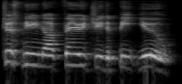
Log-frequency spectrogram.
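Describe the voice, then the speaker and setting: A man's voice: high-pitched, moderate pace, bright, forceful tone. A man acting a cold, boastful, defiant cartoon fighter in an amateur production, speaking in a menacing, declamatory way.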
